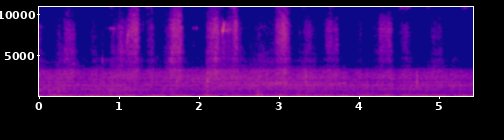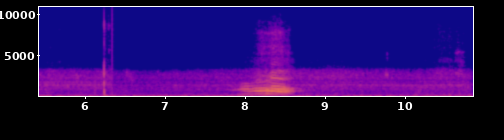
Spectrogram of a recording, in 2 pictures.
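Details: Snow leopard Sizim at Maruyama Zoo, whose calls sound like a cat's: a single short, harmonic, arching meow near the end, after quiet low rumbling background noise and faint ticking.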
